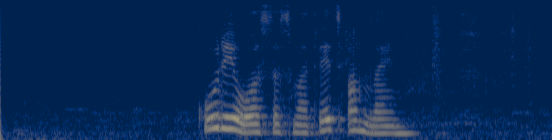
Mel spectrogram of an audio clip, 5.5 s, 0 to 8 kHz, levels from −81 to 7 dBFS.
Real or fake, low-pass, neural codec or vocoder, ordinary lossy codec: real; 7.2 kHz; none; Opus, 64 kbps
